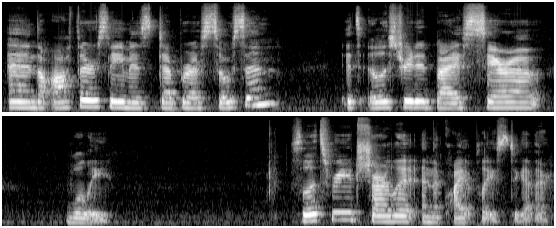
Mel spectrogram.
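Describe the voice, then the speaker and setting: A storytime reader and children's educator reads a picture book aloud in a bright, medium-pitched voice, taking it slowly with long pauses. She speaks straight to the young listeners, asking them questions in simple words and adding chatty asides.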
